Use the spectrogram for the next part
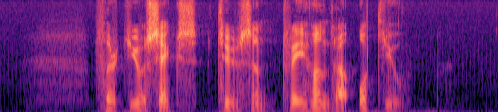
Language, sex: Swedish, male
